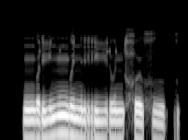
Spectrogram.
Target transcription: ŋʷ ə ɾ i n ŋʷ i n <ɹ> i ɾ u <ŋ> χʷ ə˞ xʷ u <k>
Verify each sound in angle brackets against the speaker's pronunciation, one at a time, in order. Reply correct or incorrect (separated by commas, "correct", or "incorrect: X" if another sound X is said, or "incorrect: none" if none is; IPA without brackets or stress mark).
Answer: incorrect: r, incorrect: n, correct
